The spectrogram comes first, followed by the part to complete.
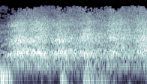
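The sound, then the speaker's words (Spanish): A large audience, hands on hearts, chants a pledge together in unison in Spanish, "I am willing to do whatever is necessary", many voices blending into a loud, steady roar of words with a rhythmic rise and fall. “Dos manos al corazón y vamos a repetir. Yo estoy dispuesto a hacer lo que sea necesario.”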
